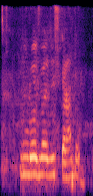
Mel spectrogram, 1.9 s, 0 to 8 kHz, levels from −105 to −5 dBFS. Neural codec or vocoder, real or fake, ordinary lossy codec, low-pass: codec, 24 kHz, 3.1 kbps, DualCodec; fake; MP3, 64 kbps; 7.2 kHz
